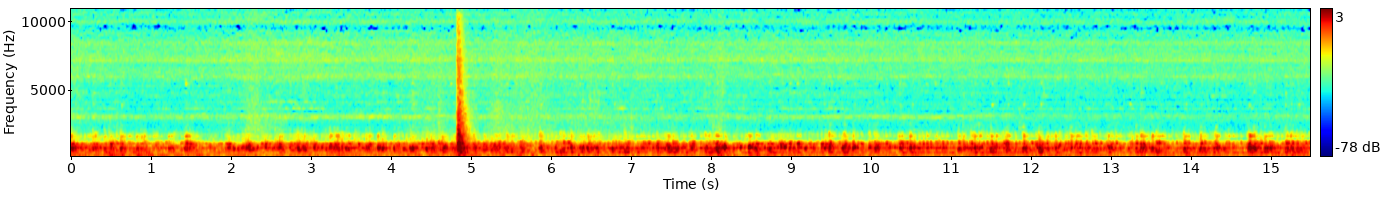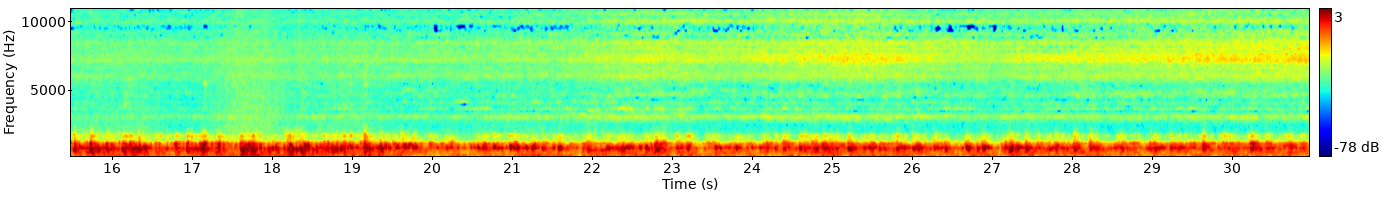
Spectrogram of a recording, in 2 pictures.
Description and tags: Recorded in a high concrete central heating room of a one hundred year old former school building in Amsterdam, near several pipes with pressure meters on them.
